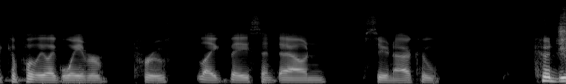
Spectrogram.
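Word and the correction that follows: Černák: Charnick is how you say his name apparently.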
